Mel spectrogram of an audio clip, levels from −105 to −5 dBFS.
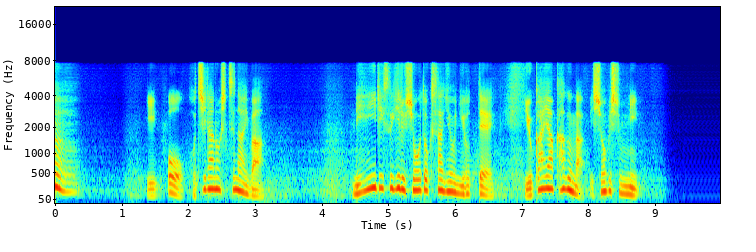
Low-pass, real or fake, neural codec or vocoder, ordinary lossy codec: none; fake; codec, 16 kHz, about 1 kbps, DyCAST, with the encoder's durations; none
